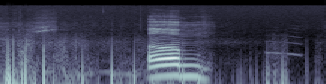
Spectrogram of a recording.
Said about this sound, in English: Did you hear that? That was a little meow. It was a hum meow. It was a tiny little hum meow.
